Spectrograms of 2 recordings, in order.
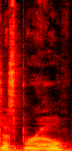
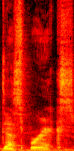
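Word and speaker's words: Despereaux: anything about French, so I did not know it was pronounced Despero. I thought it was like Desperix or something like that, and I was like pronouncing Desperate quick. it like super wrong.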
